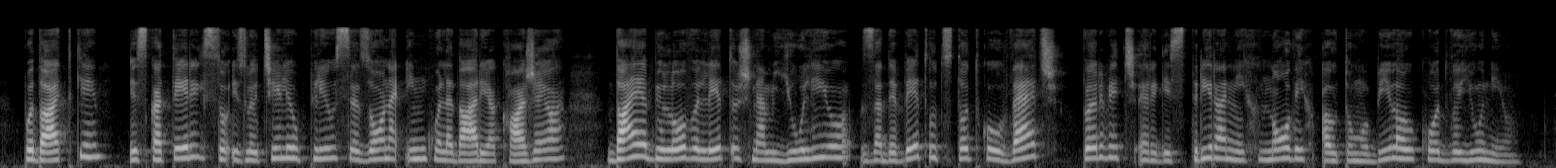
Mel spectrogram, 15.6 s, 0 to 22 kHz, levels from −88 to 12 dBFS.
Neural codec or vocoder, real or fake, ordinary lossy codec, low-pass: codec, 24 kHz, 3 kbps, HILCodec; fake; none; 10.8 kHz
